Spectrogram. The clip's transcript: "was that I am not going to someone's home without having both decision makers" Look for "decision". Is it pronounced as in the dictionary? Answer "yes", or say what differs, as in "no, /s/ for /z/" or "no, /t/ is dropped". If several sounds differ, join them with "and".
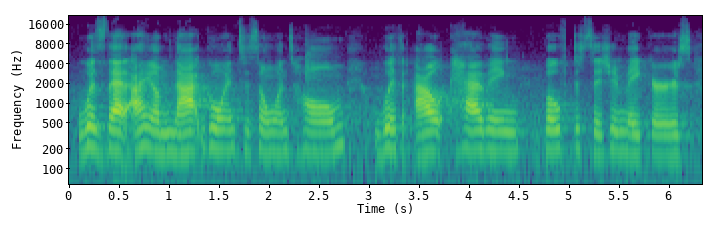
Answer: yes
